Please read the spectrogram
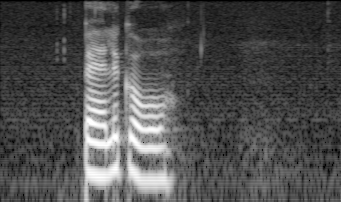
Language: Danish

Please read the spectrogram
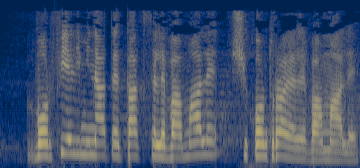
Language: Romanian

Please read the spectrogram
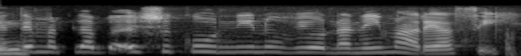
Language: Punjabi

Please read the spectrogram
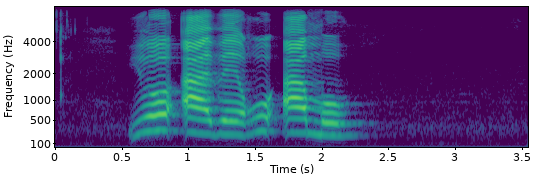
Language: Northern Sotho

